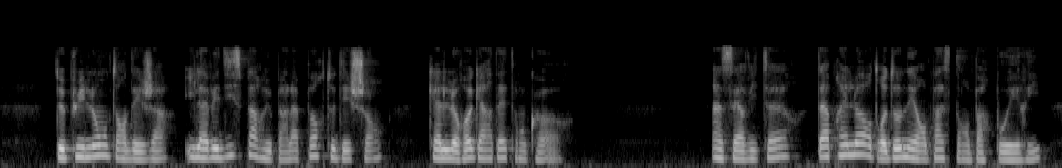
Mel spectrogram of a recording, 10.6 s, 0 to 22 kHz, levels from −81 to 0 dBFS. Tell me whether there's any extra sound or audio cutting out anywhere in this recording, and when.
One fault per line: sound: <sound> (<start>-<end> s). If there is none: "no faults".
sound: dropout (9.5-9.6 s)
